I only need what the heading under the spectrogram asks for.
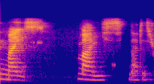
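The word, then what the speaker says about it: maïs: There is a word M-A-I with trema S, so pronunciation will be mice.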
